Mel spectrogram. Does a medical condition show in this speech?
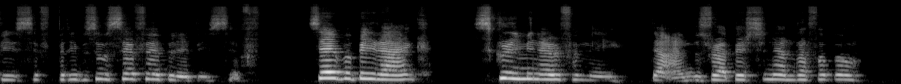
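Yes: deafness, severe; progressive, hard of hearing to partially deaf to current level, brain misinterprets sounds and speech, also visually impaired; effectively profoundly deaf, hears noises but cannot identify them, sees blurs; can hardly understand speech, vocabulary partly picked up from reading.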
